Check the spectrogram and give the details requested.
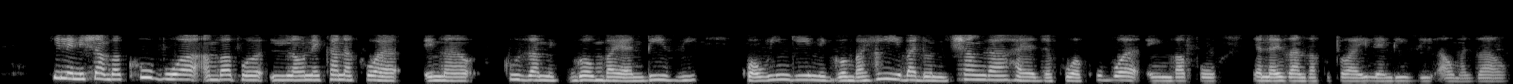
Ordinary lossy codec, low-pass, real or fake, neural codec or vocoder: AAC, 16 kbps; 7.2 kHz; real; none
